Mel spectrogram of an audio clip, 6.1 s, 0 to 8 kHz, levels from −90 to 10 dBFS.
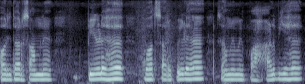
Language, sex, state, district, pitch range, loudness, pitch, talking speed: Hindi, male, Jharkhand, Deoghar, 175-195 Hz, -16 LUFS, 185 Hz, 135 wpm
